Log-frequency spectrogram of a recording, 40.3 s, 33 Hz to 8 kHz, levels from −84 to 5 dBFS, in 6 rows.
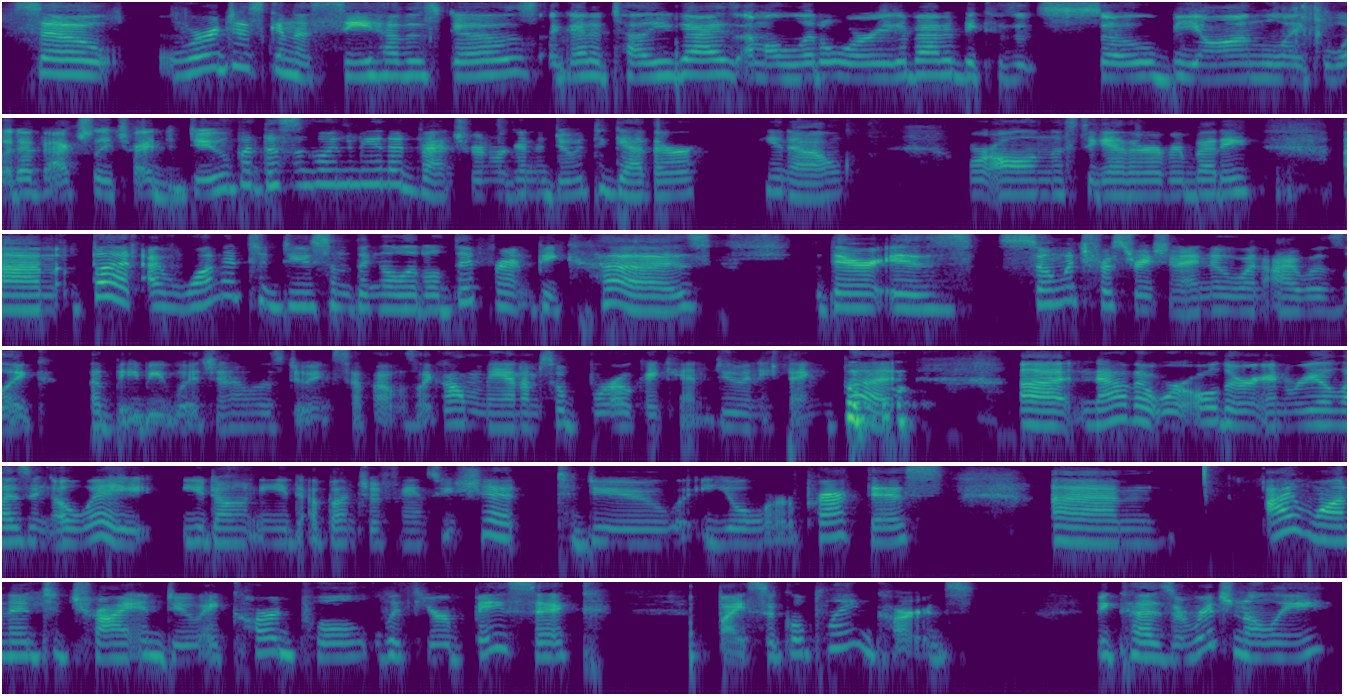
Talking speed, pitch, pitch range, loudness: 205 wpm, 205 Hz, 190-235 Hz, -28 LUFS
